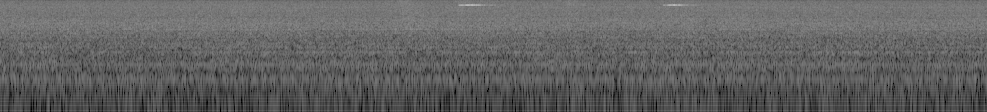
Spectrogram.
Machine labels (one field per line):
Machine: fan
